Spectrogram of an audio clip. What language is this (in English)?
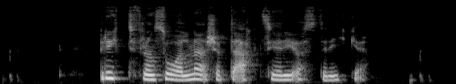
Swedish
